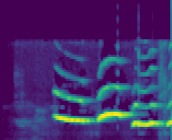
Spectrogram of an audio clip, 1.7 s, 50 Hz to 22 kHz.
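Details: ['Oriental magpie-robin, 3 March 2021: a long, pure whistle that falls slightly, followed by two brief whistles, one higher and one lower, over quiet background.']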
